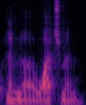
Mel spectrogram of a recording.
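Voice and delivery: ordinary delivery, nothing marked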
